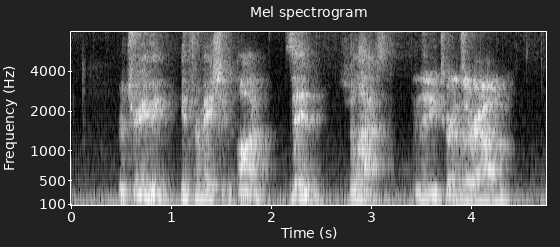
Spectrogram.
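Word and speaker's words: Xin-Shalast: Zin Shalast.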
